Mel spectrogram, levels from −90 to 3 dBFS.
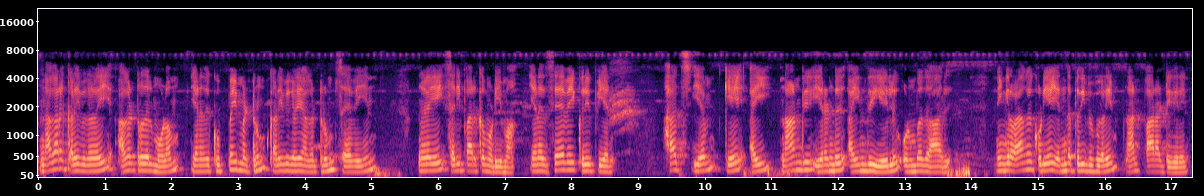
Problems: background sounds at intervals, background conversations at intervals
